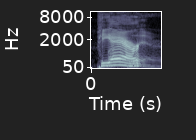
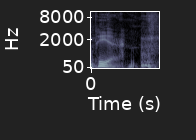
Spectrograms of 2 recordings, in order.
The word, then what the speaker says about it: Pierre: capital of South Dakota, which is called Pierre. Oh, Pierre. That is how the rest of the universe pronounces that word.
